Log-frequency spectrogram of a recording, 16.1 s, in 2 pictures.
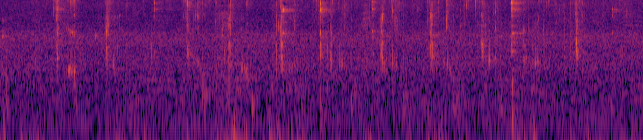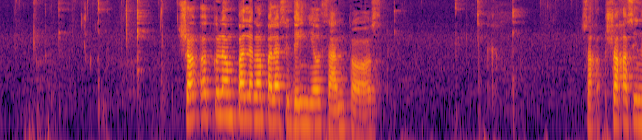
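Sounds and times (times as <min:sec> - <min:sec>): person chewing spaghetti: 0:00.0 - 0:10.3, 0:12.8 - 0:15.3.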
